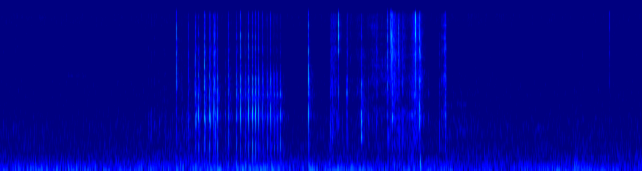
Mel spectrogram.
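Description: Handling of a compact plastic camera speedlight. About two seconds in there is a short run of rapid ratcheting clicks as its head is swivelled through its click-stops. Several sharp plastic clicks follow as a snap-on diffuser cap is pushed onto the flash head.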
